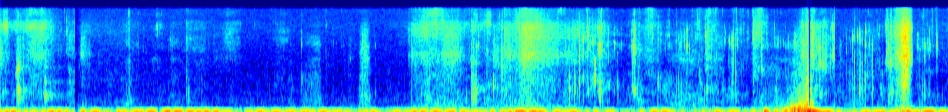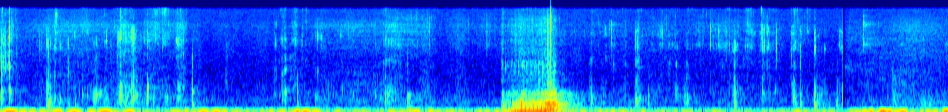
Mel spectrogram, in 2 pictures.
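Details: German Shepherds eating and reviewing green foods indoors in a small room: loud irregular crunching bites around six and eleven seconds, with softer chewing and mouth noises between.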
